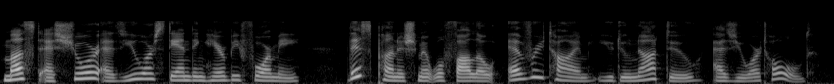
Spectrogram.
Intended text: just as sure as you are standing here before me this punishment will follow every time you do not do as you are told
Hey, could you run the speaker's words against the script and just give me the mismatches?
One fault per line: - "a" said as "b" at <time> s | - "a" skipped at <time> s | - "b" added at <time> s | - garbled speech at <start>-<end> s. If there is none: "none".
- "just" said as "must" at 0.0 s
